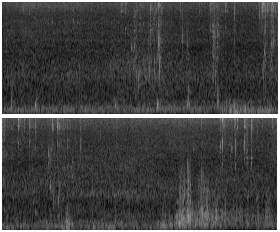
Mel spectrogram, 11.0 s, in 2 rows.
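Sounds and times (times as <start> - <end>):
small water splashes: 2.0 - 8.2.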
